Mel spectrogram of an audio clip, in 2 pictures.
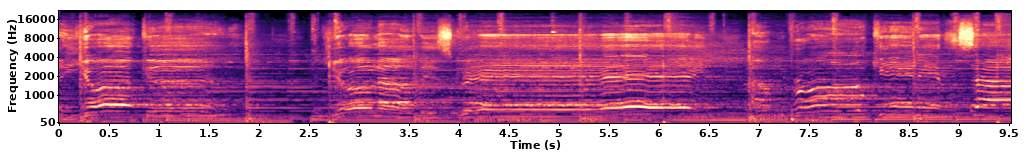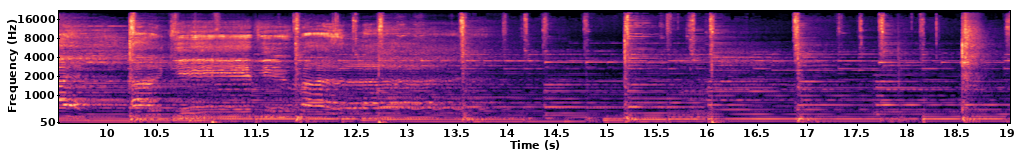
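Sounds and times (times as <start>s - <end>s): person singing: 0.0s - 14.4s
live band worship song: 0.0s - 19.0s.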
